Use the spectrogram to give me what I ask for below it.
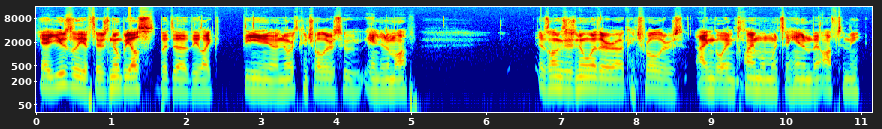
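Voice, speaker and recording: A man's voice: mid-range voice, level tone, normal speed, sharp tone, smooth, no echo. A man playing an air traffic controller, mixing radio phraseology with casual commentary on his game.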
